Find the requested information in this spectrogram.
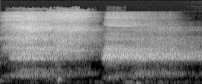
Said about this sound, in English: Five more here. three, two, the last one, slowly exhaling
